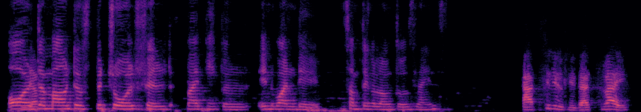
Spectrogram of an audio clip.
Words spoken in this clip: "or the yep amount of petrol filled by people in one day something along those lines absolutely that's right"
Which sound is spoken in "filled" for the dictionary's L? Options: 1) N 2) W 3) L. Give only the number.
3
